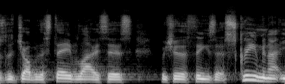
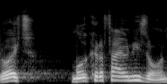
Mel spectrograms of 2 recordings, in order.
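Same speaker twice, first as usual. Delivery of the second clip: put-on West Midlands accent; 4 semitones higher than usual.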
